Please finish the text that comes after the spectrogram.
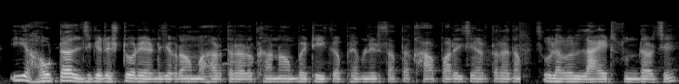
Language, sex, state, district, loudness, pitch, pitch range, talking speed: Maithili, male, Bihar, Bhagalpur, -21 LUFS, 135 Hz, 130-140 Hz, 185 wpm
